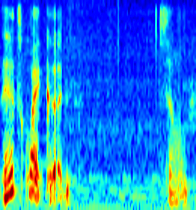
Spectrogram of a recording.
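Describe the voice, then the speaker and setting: A woman guest on a podcast, an online story narrator, chatting casually, laughing often and hesitant and modest about herself. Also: very slow. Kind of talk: casual chat. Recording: muffled lo-fi stream audio with faint music.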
